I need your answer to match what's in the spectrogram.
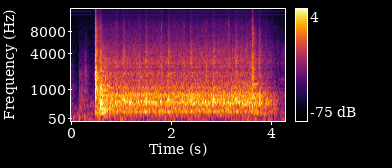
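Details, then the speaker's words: Classic 6x48 stationary belt sander slowed by large drive pulley to about 400 ft/min instead of usual 2,500: motor starts then holds soft steady hum with slow belt flutter, no grinding or slap; running smoothly. "This old timer is the classic 6x48 stationary belt sander, and I've slowed the speed down with a great big drive pulley here, and it runs at about 400 feet per minute instead of the usual 2,500, and you can even hear and see the difference when I turn it on compared to the normal sander."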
